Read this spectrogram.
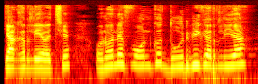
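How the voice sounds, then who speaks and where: A male teacher runs a live online lesson with a fairly high voice, recorded close and dry. He keeps throwing questions at his students and repeats key words so they stick. His manner is casual and direct throughout. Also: fast, mellow, dry recording. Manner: addresses students directly, chatty and informal. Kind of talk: live online class lecture.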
